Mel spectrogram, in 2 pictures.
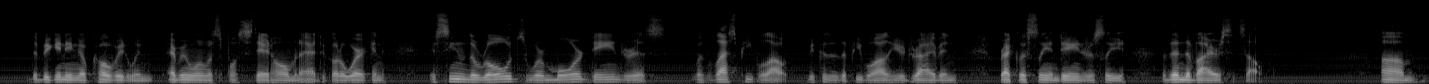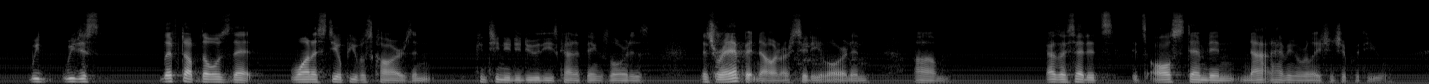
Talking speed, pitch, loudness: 190 wpm, 95 Hz, -33 LUFS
